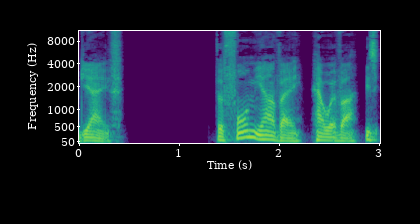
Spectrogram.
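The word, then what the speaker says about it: Yahweh: On the other hand, the four consonants Y HVH can hardly have been pronounced otherwise than as Yave. And this pronunciation is supported by the two Greek writers Theodorit and Epiphanius who say that the word was sounded Yave.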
